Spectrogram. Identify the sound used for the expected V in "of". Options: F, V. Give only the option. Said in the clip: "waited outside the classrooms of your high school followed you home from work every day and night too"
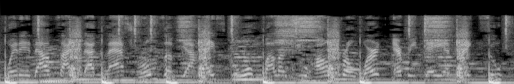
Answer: V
